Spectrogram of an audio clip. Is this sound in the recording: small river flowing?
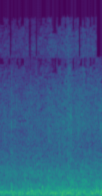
yes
